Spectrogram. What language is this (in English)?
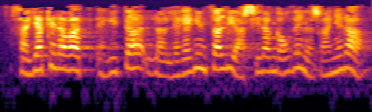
Basque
